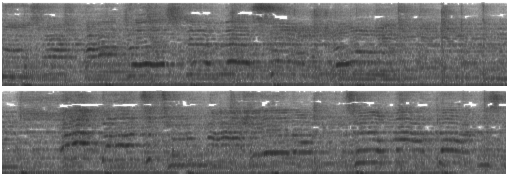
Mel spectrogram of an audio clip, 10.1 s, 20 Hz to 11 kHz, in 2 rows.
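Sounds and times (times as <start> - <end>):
rock band music: 0.0 - 10.0.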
